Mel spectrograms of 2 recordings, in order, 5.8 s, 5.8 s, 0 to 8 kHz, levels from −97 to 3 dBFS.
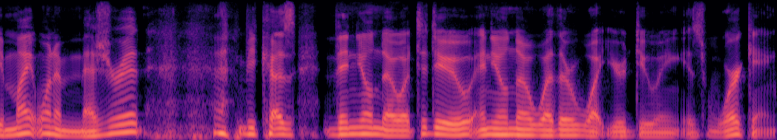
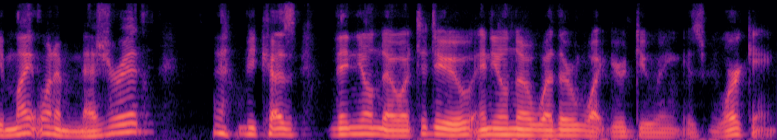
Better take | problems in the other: first | noise reduction (neural mask model DeepFilterNet 3)

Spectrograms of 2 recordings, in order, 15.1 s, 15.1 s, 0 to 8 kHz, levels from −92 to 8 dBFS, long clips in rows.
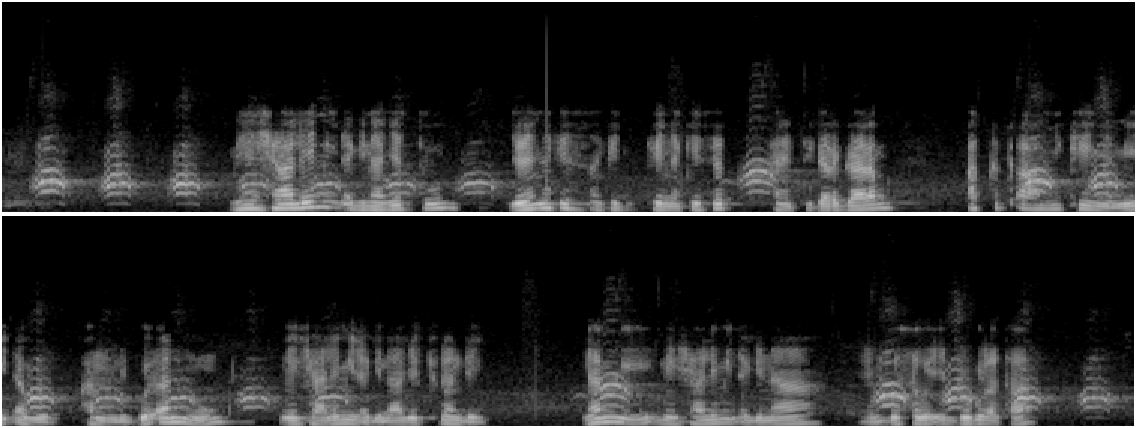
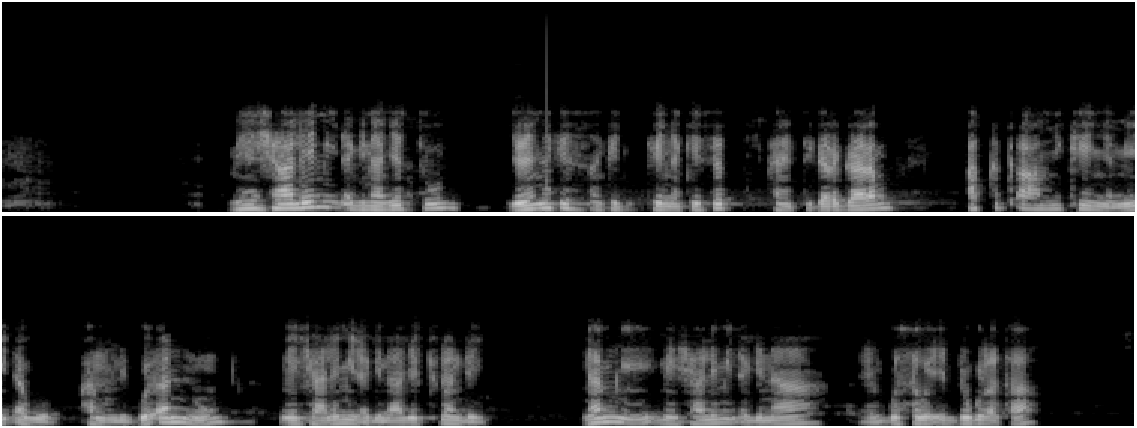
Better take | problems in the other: second | background sound (Crow); 8 dB below the speech

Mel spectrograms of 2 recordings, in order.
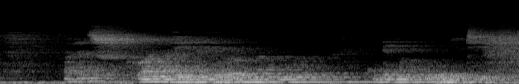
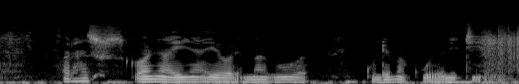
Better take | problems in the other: second | room echo; dies away in 1.9 s

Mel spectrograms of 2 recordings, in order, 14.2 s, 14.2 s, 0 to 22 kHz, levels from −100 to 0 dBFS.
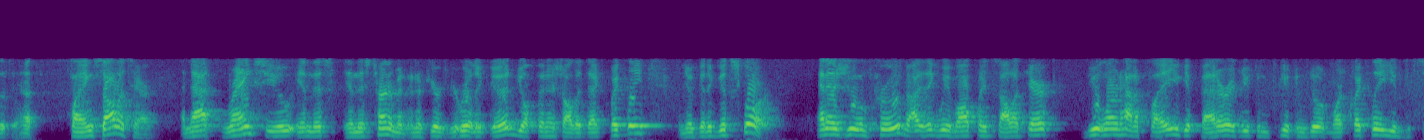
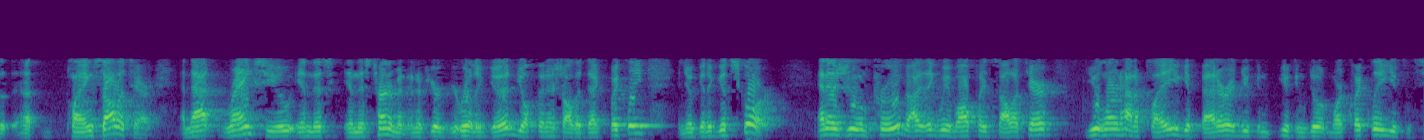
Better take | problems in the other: second | noise reduction (neural mask model Resemble Enhance denoiser)

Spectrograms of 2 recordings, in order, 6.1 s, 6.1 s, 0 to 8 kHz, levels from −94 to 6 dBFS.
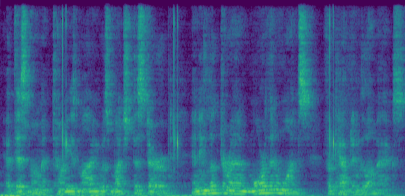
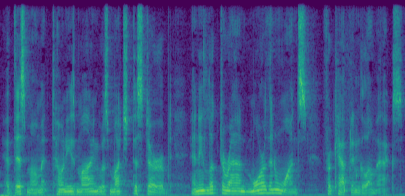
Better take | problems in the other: second | background sound (Finger snapping); 15 dB below the speech // room echo; dies away in 0.3 s

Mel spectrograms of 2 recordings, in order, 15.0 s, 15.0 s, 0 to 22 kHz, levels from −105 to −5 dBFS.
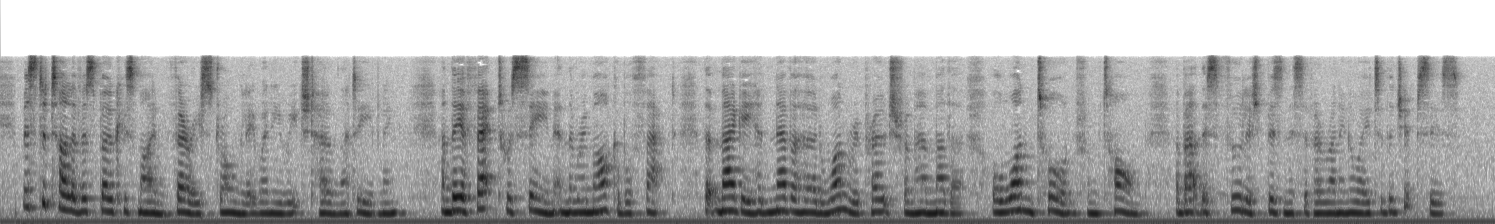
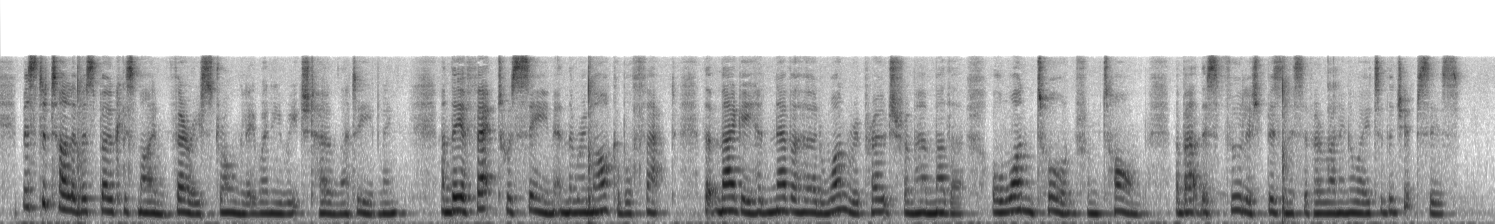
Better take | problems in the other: first | noise reduction (neural separator model SepFormer DNS4)

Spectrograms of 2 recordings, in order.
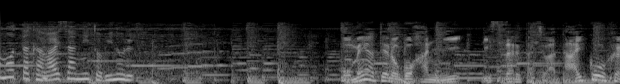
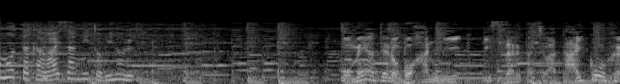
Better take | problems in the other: first | room echo; dies away in 2.9 s

